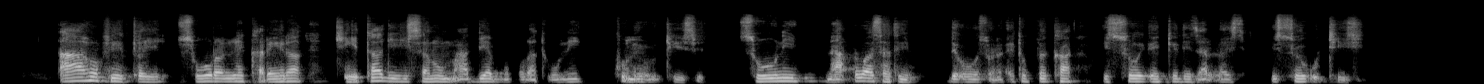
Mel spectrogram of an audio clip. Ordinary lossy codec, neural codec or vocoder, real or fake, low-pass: MP3, 64 kbps; codec, 24 kHz, 1 kbps, SNAC; fake; 10.8 kHz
